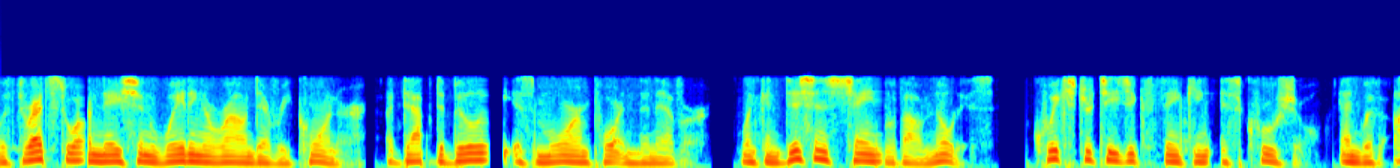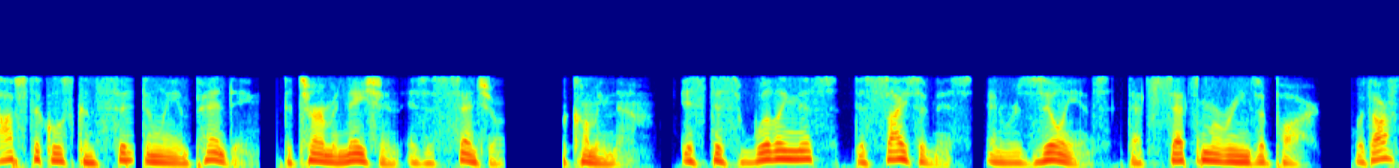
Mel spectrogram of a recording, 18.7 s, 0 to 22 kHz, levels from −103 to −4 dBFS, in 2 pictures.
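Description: Speech, carried over a G.711 telephone path with nothing above 4 kHz, with packet loss with pitch repetition at 0.52 s (after "threats to"), 3.21 s (before "is more important than"), 5.84 s, 10.18 s (after "crucial and with obstacles") and 12.65 to 13.09 s. The receiver repeats the last pitch period to bridge each gap. The 60 to 150 ms losses come out as a briefly held, buzzy tone. The 440 ms loss fades to silence before the speech cross-fades back in.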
